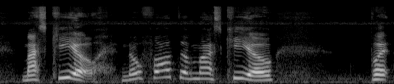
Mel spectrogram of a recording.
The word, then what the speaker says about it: Maschio: So no fault of Maschio. I was saying it wrong. Maschio.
